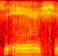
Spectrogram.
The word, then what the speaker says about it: Oesch: Yeah, Stephen, with the P-H, S-T-E-P-H-E-N. Last name is Ish. It's spelled O. E-S-C-H.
